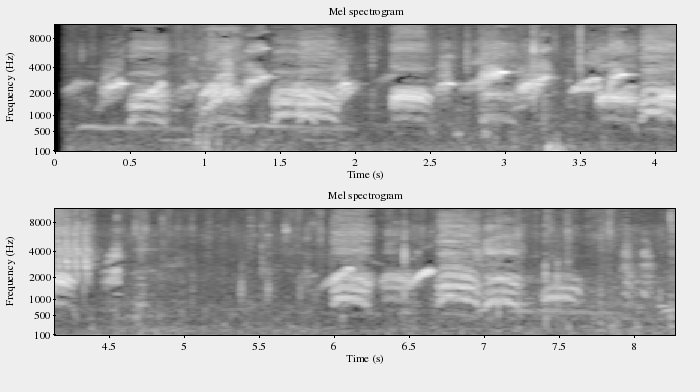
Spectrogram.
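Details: A large number of crows calling and crying, said to be fighting for food: harsh, harmonic caws overlap in rapid bursts, several per second, from many birds at once, with short gaps near two and five seconds.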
